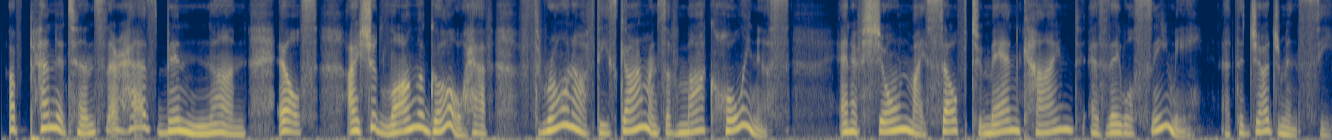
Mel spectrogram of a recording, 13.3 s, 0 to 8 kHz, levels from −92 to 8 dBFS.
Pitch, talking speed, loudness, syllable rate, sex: 200 Hz, 155 wpm, -19 LUFS, 4.1 syllables/s, female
